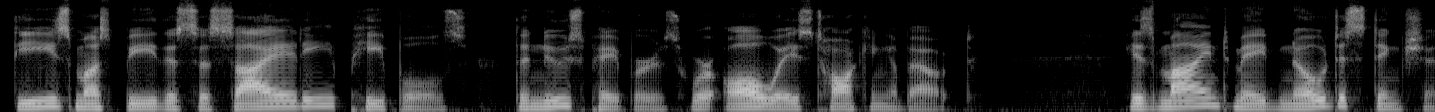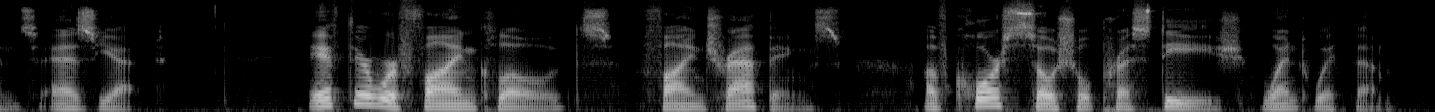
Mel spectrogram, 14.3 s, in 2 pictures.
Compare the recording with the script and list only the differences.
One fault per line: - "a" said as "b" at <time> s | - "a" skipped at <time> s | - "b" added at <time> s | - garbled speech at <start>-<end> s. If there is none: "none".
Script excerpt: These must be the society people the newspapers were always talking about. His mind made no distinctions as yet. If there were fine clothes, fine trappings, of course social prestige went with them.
- "people" said as "peoples" at 1.7 s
